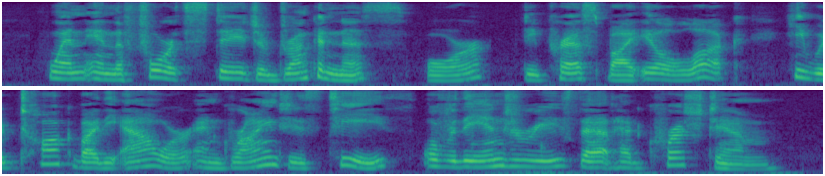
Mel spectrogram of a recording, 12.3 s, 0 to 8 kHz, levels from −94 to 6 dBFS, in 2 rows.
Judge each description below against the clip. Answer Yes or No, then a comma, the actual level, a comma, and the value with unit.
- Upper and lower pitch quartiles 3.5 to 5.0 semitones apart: Yes, average, 4.2 semitones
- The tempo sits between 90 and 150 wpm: Yes, average, 140 wpm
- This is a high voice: No, medium, 165 Hz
